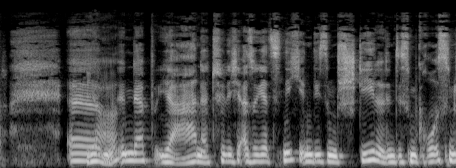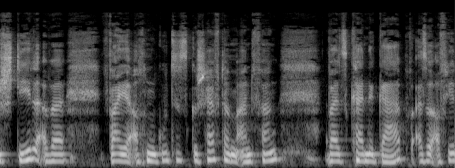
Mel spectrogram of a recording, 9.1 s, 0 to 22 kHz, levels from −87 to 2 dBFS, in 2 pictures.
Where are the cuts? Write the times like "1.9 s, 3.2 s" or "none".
none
